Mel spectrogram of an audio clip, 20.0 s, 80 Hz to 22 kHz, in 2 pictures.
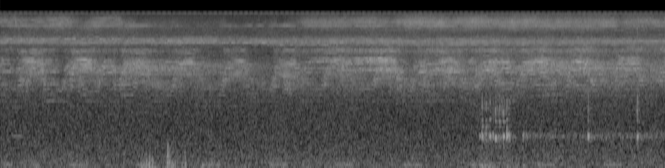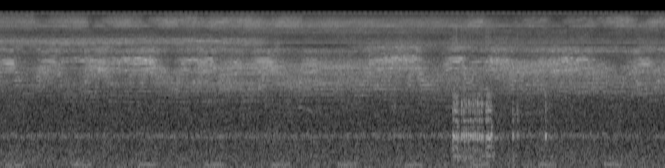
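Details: Robust cicada (minminzemi) singing on 24 July 2016: a dense, hissing high buzz pulsing roughly once a second, with a faint tonal whistle drifting in the background.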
